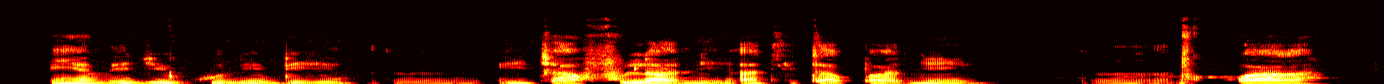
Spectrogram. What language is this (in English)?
Yoruba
